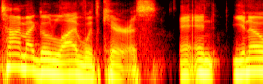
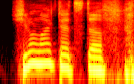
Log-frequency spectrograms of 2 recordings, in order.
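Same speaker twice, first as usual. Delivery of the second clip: pitched way up, put-on voice; imitating Stacy; 10 semitones higher than usual. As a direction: squeak it out in her voice. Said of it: "That's what she says".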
